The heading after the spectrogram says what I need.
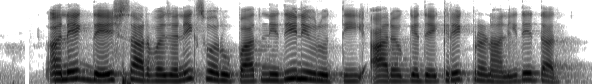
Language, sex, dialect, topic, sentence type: Marathi, female, Northern Konkan, banking, statement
